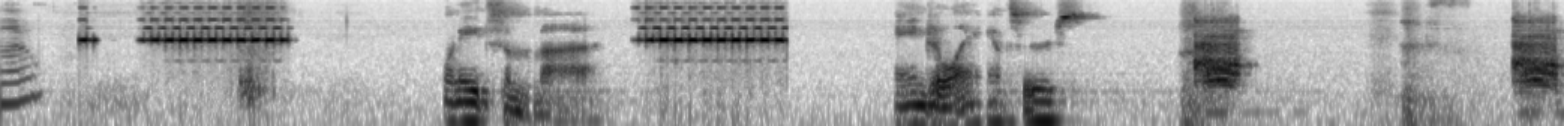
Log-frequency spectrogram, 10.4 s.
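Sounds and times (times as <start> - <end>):
telephone ringing: 0.5 - 2.0, 4.2 - 5.3
speech: 3.0 - 4.1, 6.0 - 7.3.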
